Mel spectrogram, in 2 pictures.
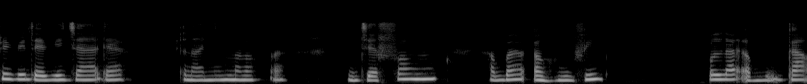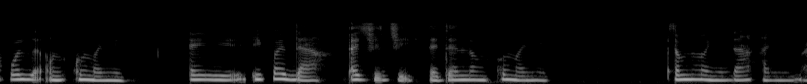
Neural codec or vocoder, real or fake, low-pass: codec, 16 kHz, 1 kbps, FunCodec, trained on LibriTTS, 50 frames a second; fake; 7.2 kHz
